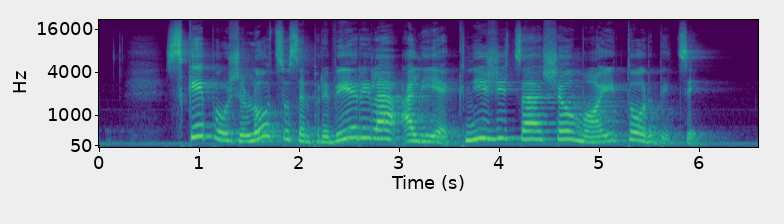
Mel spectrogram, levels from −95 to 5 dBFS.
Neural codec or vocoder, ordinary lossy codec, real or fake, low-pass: vocoder, 44.1 kHz, 128 mel bands every 512 samples, BigVGAN v2; none; fake; none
